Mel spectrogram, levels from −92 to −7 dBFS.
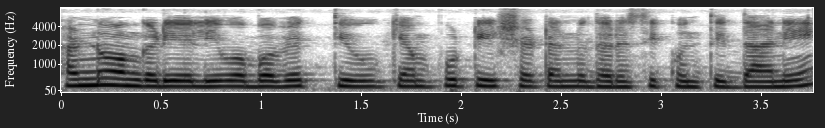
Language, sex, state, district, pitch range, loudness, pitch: Kannada, female, Karnataka, Bidar, 200-220 Hz, -14 LUFS, 210 Hz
